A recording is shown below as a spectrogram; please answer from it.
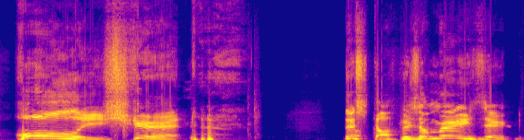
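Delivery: very high, very slow, drawn-out stunned cry. Voicing the driver watching the soap clean the spill: amazed exclamation in character. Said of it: "He just goes".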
